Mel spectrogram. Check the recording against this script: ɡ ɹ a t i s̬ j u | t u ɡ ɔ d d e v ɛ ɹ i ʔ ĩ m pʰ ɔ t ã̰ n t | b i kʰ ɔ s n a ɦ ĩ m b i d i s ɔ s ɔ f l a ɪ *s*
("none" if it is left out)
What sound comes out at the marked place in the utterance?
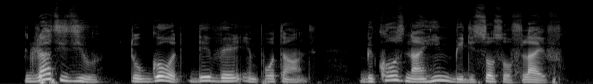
f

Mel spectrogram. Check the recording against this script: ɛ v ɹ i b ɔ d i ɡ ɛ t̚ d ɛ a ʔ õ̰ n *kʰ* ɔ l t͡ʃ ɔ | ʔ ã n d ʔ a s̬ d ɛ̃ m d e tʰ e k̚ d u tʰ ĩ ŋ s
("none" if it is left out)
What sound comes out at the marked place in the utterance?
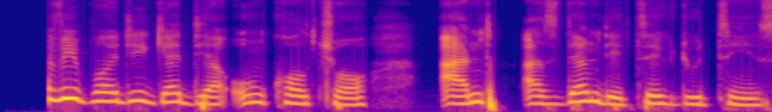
kʰ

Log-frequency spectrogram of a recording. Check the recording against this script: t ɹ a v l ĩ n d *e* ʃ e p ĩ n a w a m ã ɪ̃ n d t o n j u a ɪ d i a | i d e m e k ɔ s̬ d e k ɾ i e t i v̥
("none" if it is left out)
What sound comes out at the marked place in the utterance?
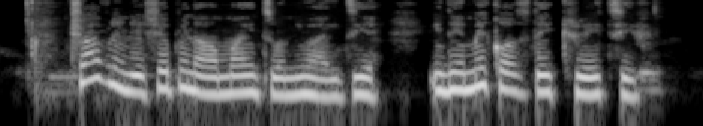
e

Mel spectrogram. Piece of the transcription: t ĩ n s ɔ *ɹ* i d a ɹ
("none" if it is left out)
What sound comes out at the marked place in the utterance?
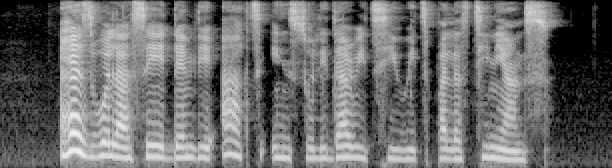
l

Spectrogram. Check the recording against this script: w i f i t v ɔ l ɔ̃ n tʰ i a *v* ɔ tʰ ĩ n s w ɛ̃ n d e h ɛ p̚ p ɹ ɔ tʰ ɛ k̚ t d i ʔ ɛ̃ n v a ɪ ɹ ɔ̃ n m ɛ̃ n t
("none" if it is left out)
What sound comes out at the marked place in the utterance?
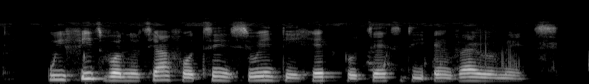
f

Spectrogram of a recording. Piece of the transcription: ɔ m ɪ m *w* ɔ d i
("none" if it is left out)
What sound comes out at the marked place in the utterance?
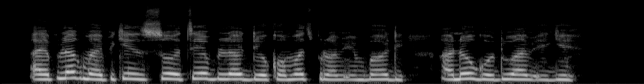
b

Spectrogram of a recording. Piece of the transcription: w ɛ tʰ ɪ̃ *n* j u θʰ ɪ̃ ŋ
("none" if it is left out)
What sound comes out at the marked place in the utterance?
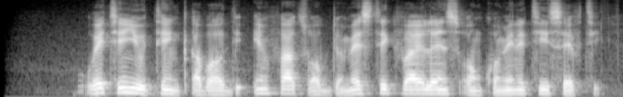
n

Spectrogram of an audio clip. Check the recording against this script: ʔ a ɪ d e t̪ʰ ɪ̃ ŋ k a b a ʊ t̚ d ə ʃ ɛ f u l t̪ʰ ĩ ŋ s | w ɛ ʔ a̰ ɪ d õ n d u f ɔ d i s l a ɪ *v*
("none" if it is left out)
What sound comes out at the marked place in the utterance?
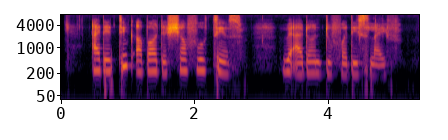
f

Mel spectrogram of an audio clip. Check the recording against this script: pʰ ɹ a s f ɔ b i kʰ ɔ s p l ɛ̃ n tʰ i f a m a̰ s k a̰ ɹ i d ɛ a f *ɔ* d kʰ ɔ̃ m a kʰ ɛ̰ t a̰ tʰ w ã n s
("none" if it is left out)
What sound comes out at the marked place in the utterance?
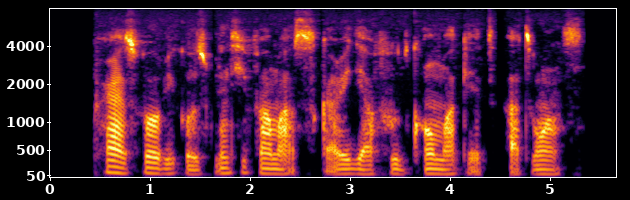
u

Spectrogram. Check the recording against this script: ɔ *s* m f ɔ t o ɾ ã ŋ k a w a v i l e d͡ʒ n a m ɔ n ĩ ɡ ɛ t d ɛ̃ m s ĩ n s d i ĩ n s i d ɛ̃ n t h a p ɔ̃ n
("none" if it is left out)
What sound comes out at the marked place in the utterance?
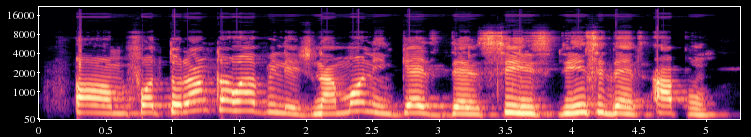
none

